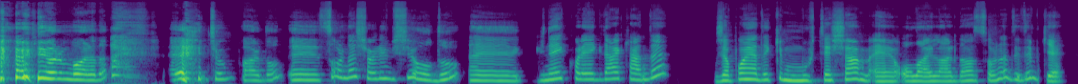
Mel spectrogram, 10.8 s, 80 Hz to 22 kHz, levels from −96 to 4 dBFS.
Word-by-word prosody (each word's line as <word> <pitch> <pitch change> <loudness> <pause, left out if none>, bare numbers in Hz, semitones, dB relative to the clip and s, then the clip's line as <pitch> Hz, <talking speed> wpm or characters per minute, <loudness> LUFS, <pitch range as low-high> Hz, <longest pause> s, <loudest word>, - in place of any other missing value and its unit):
Ölüyorum 310 -6 +8
bu 245 - +7
arada. 235 0 +1 0.7
Eee, 275 +2 +5
çok 270 +3 -8
pardon. 225 - -6
Eee, 230 0 -1
sonra 340 +7 -4
şöyle 290 -5 -4
bir 280 -2 -6
şey 300 +4 -4
oldu, 245 - -2
eee, 210 -2 -3
Güney 255 +7 -1
Kore'ye 260 -2 -2
giderken 260 -1 -3
de 345 - -1 0.6
Japonya'daki 240 +4 0
muhteşem, 225 +3 0
eee, 190 -2 -2
olaylardan 195 +1 -2
sonra 215 +8 -5
dedim 280 +5 -4
ki, 190 -8 -2
245 Hz, 135 wpm, -26 LUFS, 215-280 Hz, 0.7 s, Ölüyorum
